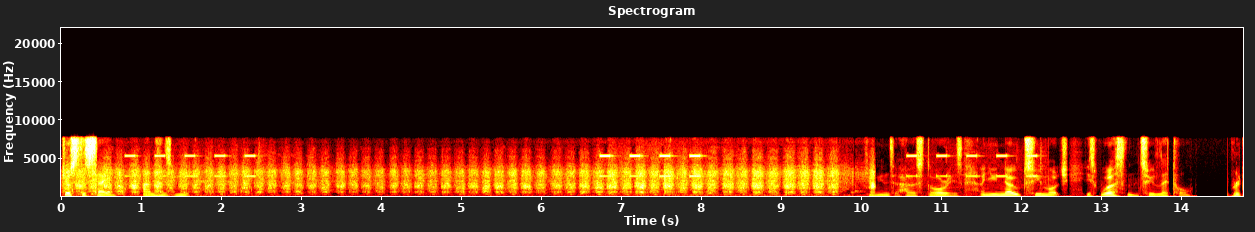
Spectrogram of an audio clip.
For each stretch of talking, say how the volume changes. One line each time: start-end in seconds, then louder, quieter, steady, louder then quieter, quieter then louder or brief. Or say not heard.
0.0-1.6 brief
10.1-14.7 louder then quieter.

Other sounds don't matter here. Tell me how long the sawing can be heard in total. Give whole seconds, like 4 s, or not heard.
10 s.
